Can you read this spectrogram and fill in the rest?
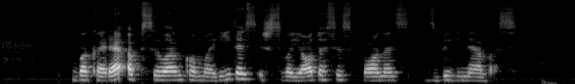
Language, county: Lithuanian, Utena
